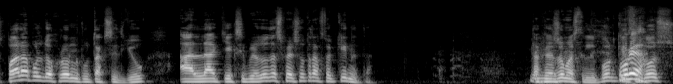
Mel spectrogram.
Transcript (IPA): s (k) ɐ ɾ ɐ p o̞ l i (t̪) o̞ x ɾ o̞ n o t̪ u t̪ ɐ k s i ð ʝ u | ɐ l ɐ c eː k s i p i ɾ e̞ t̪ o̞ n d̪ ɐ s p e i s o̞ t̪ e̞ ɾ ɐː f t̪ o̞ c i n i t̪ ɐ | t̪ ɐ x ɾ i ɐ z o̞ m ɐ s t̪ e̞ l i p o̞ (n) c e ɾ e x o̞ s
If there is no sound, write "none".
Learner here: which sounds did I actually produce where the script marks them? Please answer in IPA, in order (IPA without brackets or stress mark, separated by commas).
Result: p, t̪, n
